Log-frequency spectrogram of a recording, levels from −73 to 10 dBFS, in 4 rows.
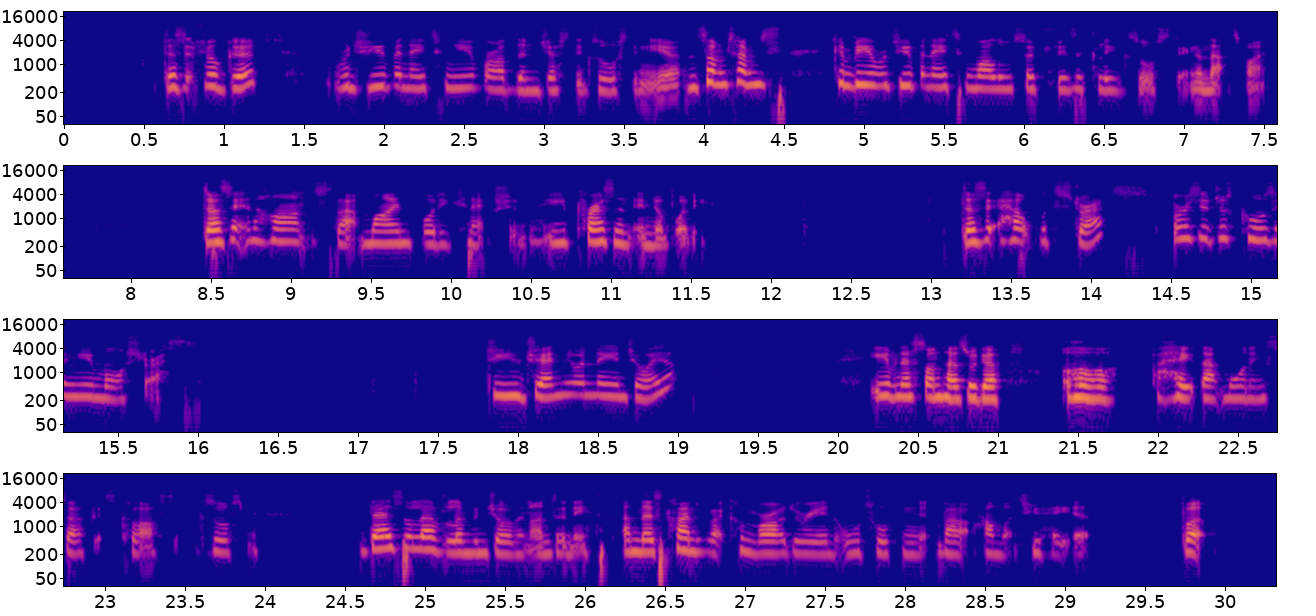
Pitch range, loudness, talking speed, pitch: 230-280 Hz, -28 LUFS, 180 wpm, 255 Hz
